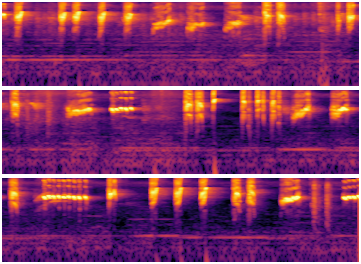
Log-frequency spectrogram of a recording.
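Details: Continuous high twitter of a kolibri ninja sunbird, with rapid chips alternating with buzzy, slightly lower warbled phrases, delivered in quick irregular bursts.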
